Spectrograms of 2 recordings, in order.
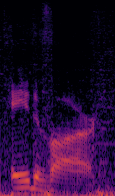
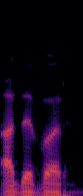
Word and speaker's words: Adevar: I keep reading about this this Adavar. Does anyone know anything about that? No, actually, it's a mystery. I have no idea. How is it pronounced? It is pronounced Adevar. Ah, I thought it was Adavar.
